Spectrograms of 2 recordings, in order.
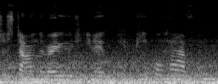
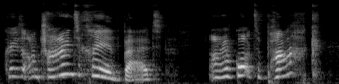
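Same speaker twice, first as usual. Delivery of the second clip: higher, raised voice across the room; calling out; 10 semitones higher, 4 dB quieter than usual. Real, not acted. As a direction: call out to Chris.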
